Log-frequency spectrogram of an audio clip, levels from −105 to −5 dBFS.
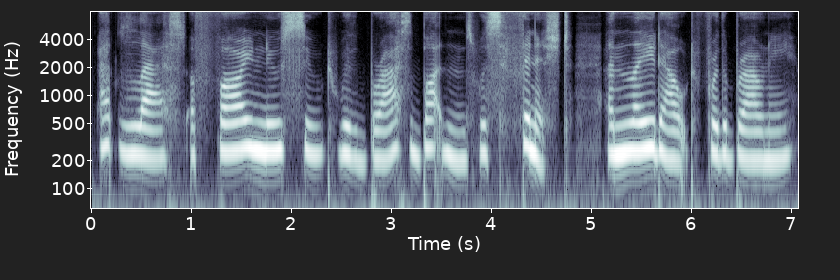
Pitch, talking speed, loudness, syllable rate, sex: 235 Hz, 145 wpm, -15 LUFS, 3.2 syllables/s, female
